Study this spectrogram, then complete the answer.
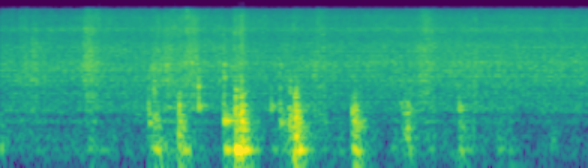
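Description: Chopped chayote tipped into sautéing ground meat in a home-kitchen pan, a steady bright sizzle with bursts of scraping and stirring as the pieces hit the hot oil, close and alone without talk.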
